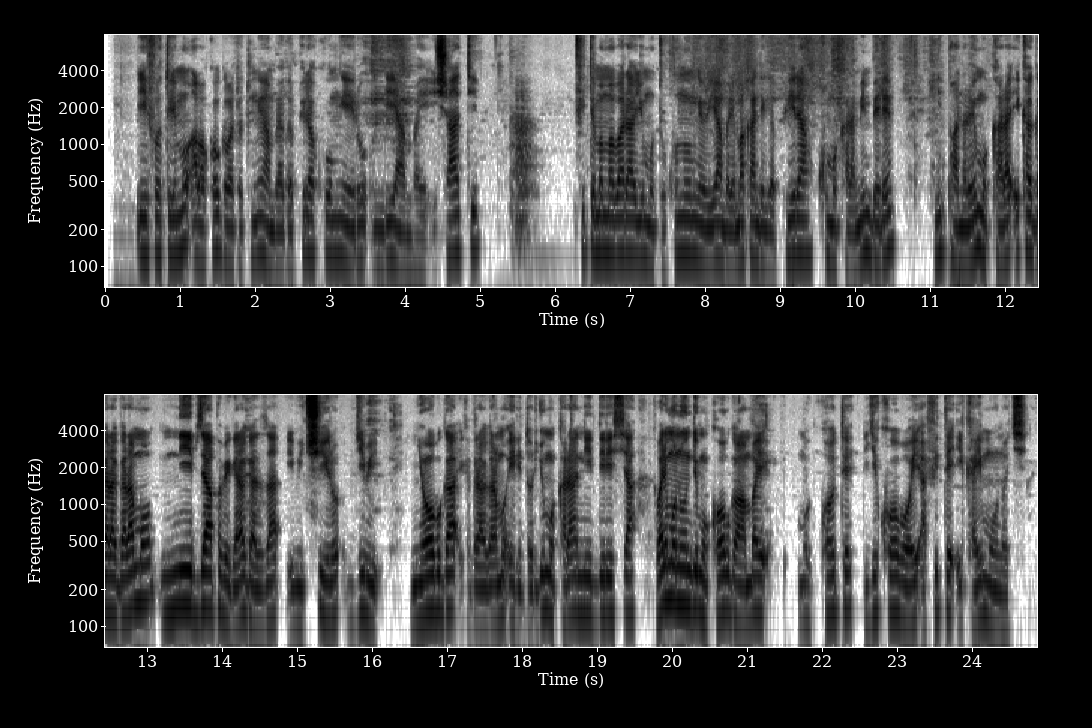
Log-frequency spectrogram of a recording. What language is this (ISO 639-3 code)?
kin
